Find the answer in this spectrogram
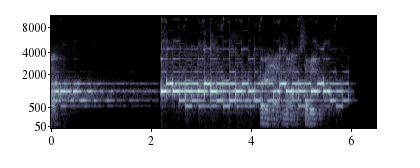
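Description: Mobile phone ringtone playing a repeating melody: it fades away, then starts again loudly about two seconds in. The phone is ringing with an incoming call.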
